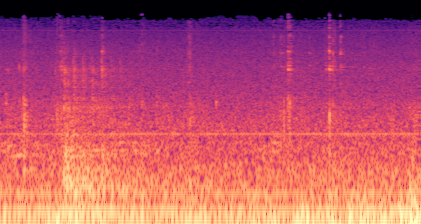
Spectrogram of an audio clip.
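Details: Low steady hum with scattered clicks and taps, like handling noise; no animal voice.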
